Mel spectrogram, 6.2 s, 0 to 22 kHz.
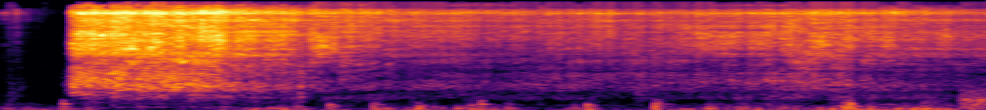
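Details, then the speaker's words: Hosim 1:10 scale 4WD RC truck on a 3S (three-cell) battery: whirring electric drive with high-pitched fast clicking and crunching as it pulls. A gear is suspected to be stripping, and the motor overheats with a hot electronic smell. "that sound you hear clicking sound high pitch fast clicking sound is a gear stripping somewhere boom"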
